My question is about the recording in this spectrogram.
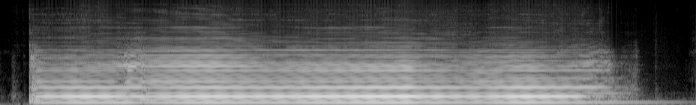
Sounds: musical instrument, music, bowed string instrument

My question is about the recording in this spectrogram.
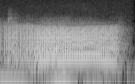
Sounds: fart

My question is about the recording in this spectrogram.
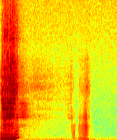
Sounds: fart

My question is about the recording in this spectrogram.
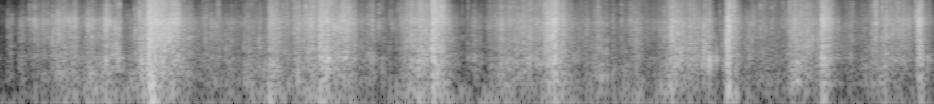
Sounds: tearing

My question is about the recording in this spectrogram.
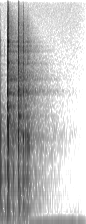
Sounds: silverware, home sounds

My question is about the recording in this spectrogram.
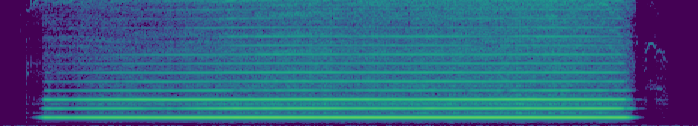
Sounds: music, wind instrument, musical instrument

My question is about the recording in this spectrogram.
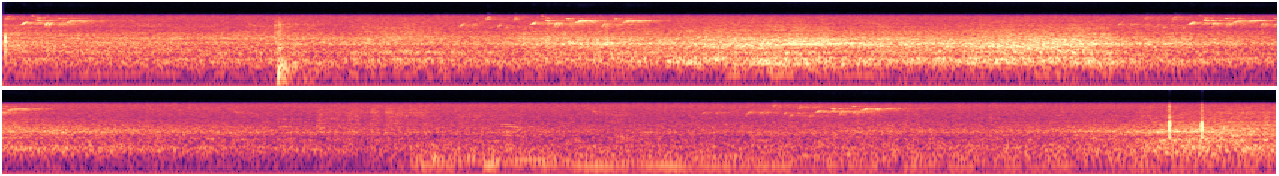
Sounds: bird, wild animals, bird song, animal

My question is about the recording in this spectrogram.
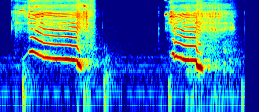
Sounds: domestic animals, dog, animal

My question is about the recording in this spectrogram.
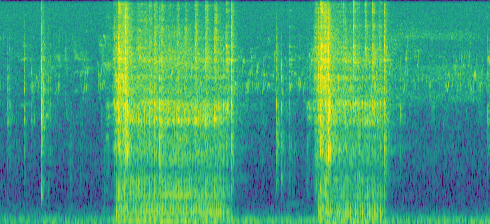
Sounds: engine

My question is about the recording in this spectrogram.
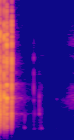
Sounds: ratchet, mechanisms, tools

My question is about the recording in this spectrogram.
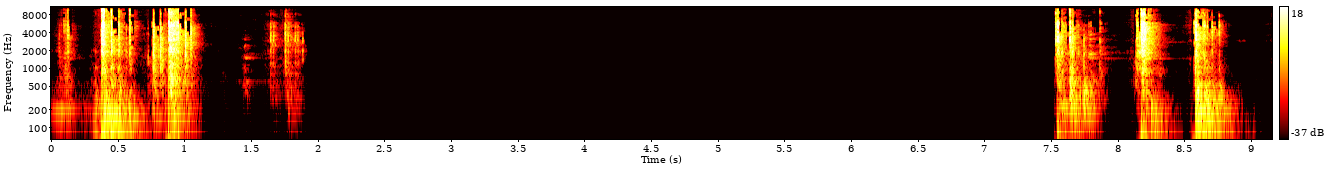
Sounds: domestic sounds, door, slam

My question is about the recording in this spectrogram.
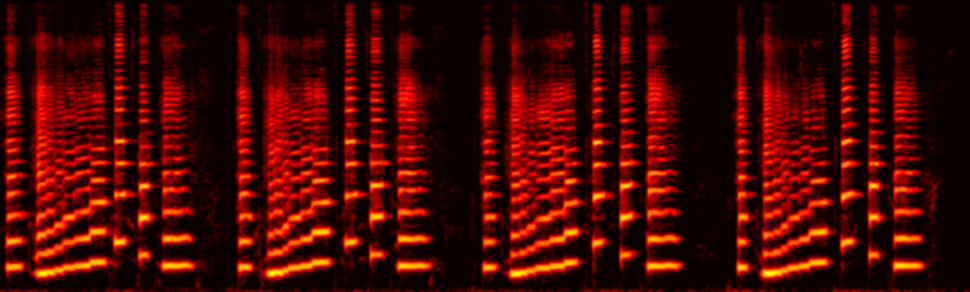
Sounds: music, musical instrument, woodwind instrument

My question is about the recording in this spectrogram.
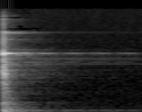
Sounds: music, piano, keyboard (musical), musical instrument

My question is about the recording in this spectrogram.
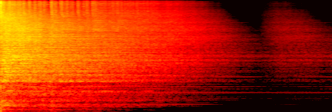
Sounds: music, cymbal, musical instrument, hi-hat, percussion

